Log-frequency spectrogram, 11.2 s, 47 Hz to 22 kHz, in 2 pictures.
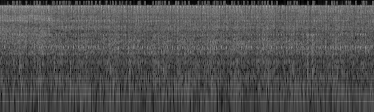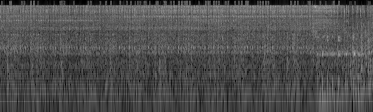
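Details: VW Golf GTI Mk5, cold start: loud, uneven rough idle with ragged unsteady pulse before warming up; cause not confirmed.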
